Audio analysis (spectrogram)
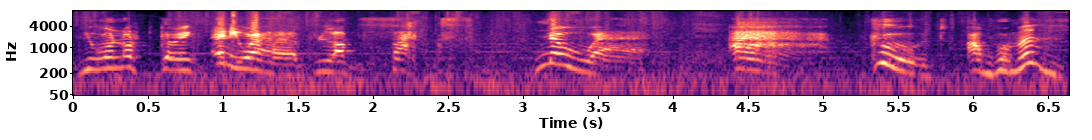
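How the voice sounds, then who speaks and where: Sharp, gloating vampire villain. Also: mid-range voice, sing-song, slow pace, heavily acted. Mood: gloating menace. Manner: theatrical, taunting. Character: gloating, predatory vampire summoner hungry for faces. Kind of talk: audio drama villain acting. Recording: music bed underneath.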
